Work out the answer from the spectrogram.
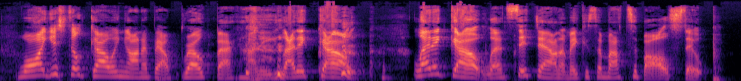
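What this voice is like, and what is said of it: Put-on New York Jewish accent. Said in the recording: “And we're both American ... Somehow Jewish ... Yeah, it was kind of like that New York.”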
